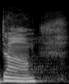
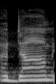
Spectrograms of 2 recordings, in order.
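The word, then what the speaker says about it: אדם: And you may say Adam, but they pronounce it Adam. And the meaning of Adam in Hebrew is literally humanity.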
